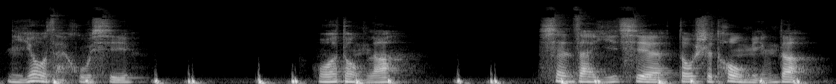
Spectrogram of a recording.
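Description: A man playing a solemn, resigned, tender dying patient in an amateur radio play, speaking in a halting, deliberate way. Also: on the low side, steady tone. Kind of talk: amateur radio play reading of stage drama. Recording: noisy recording with clicks and throbbing.

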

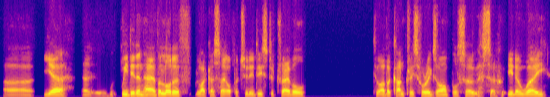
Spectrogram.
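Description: A man in his thirties from South Africa with an Afrikaans accent, speaking as an interview guest in a relaxed, hesitant way with many fillers. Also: medium pitch, normal speed, dry recording, lo-fi sound. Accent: Afrikaans-accented South African English. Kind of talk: casual conversational interview.

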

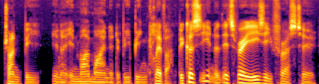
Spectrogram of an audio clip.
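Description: A man whose first language is Cantonese, a martial arts teacher explaining his teaching in a thoughtful interview, often pausing and restarting. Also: sits low, creaky, a little mellow, dry recording, clean studio sound. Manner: measured, thoughtful, with frequent fillers and restarts. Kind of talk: conversational interview answers.

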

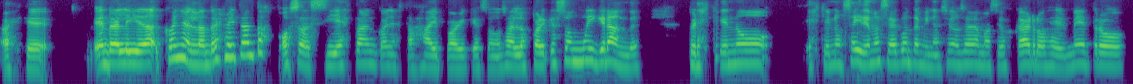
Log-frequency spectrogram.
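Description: Emphatic Venezuelan woman, fast talk. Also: mid-range voice, dark tone, no echo, dull audio. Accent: Venezuelan Spanish. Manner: quick, emphatic, swears casually. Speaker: podcast guest. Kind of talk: casual chat.

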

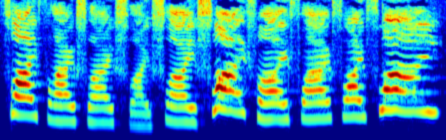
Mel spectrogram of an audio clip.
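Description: A woman voicing an eager, determined little girl pig from a storybook in an excitable, exclaiming manner. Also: high-pitched, unhurried, heavily acted. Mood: eager, excited.

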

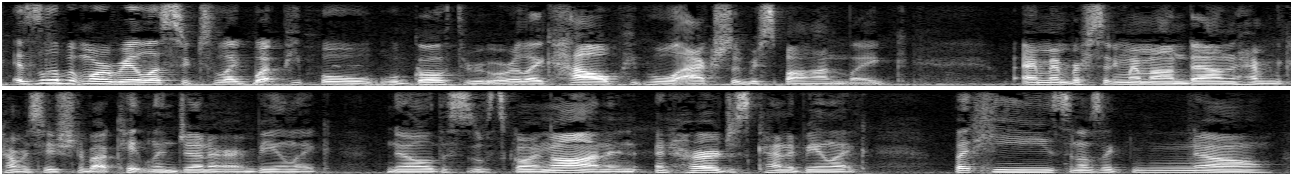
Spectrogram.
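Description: Woman w a pretty low voice chatting on a panel, rambles, says like constantly. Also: quick pace, slight background noise. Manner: rambling, peppered with "like". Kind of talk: casual panel discussion.

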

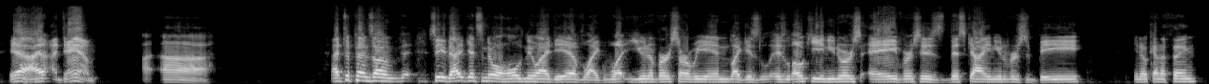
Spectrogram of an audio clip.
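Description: A man co-hosting a podcast in casual, unscripted chat, rambling, searching for words and breaking off mid-thought, with some swearing. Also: medium pitch. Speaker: podcast co-host.

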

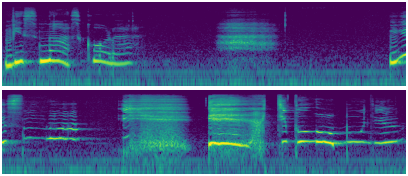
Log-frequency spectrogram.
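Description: A woman playing a lively, dreamy and boastful seven-year-old village boy in a Russian radio play, exclaiming in a sing-song way. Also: very high-pitched, full character voice. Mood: hushed, tender.

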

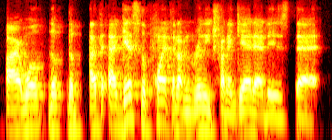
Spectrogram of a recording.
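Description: Deep husky-voiced man asking rambling questions. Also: lively intonation, fast talker. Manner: rambling, hesitant, many fillers and restarts. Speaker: podcast host. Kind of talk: casual interview questions. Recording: dull lo-fi podcast audio.

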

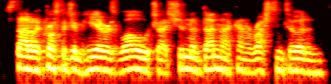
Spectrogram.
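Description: Relaxed man, casual. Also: mid-range voice, fast. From South Africa. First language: Afrikaans. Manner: rambling, many fillers and restarts. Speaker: guest. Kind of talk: casual podcast chat.

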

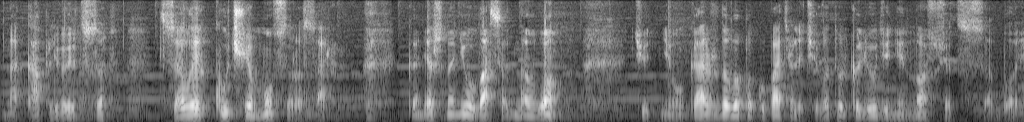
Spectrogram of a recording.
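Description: An actor playing a polite, insinuating, mysterious magic-shop salesman in a radio play, with deliberate, unctuous courtesy. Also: low voice, warm tone. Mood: slyly courteous. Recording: 1970s audio play, music behind.

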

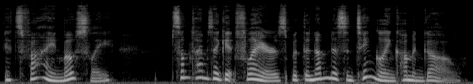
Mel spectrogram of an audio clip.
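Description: A woman voicing a candid, gently teasing adult woman, a mother, in a story reading. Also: medium pitch, very animated, moderate pace, voice pushed up.

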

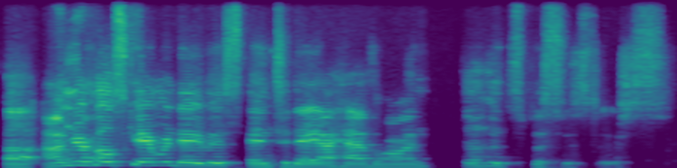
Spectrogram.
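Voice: medium pitch, moderate pace. A podcast host in casual chat, talking loosely with ums and trailing restarts.

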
